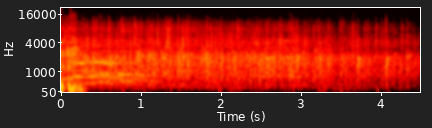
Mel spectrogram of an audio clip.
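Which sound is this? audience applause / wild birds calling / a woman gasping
audience applause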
